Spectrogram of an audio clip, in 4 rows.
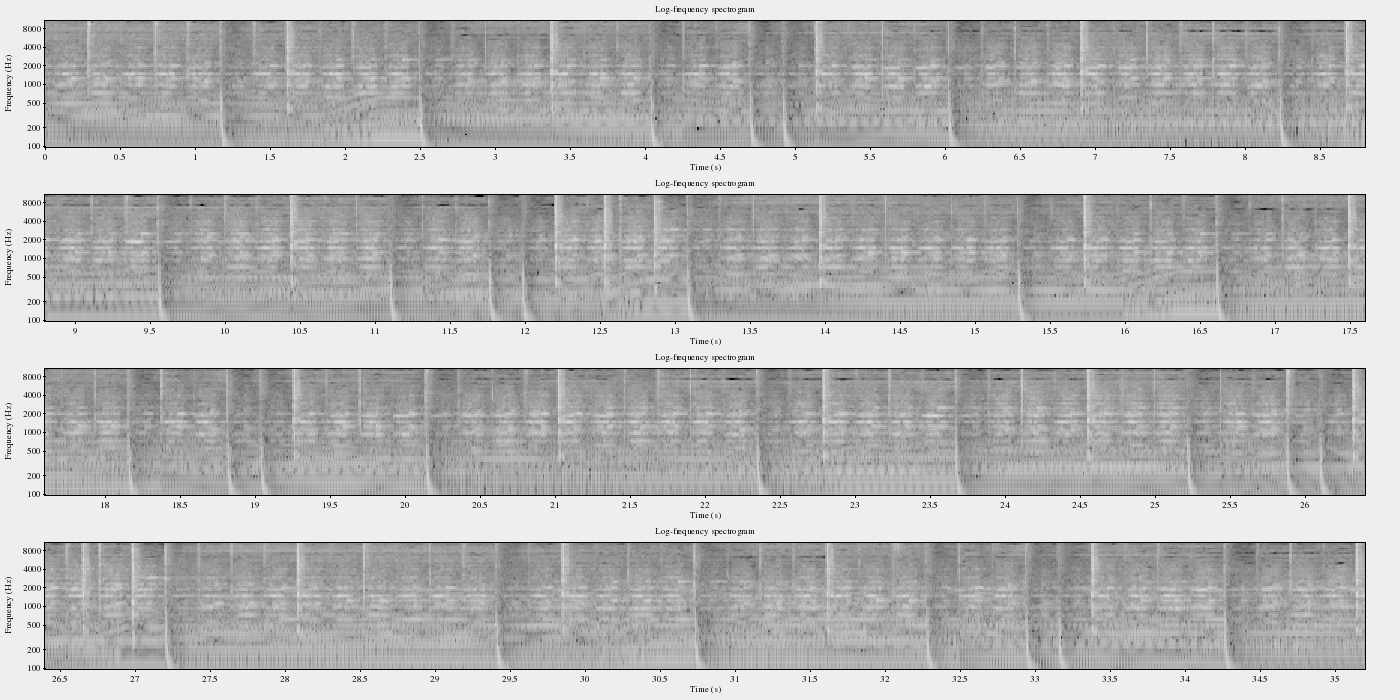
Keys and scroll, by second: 9.8 ctrl+z.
